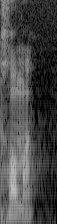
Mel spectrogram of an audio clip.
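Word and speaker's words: Joma: В Испании преимущественно все говорят Хома.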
